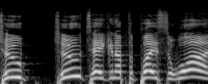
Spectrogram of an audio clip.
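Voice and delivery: acted loud shouting. A speaker recounts protesting a guitar case on a plane, retelling a loud shout. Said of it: "And I loudly said".

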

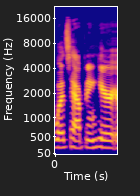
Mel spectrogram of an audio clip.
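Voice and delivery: ordinary delivery

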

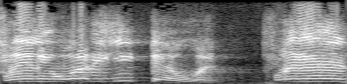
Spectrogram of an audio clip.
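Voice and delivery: put-on loud, very high Alabama accent. Act out how Vic called you on it when you were out of line, in Vic's loud Alabama accent. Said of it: "in that loud Alabama accent".

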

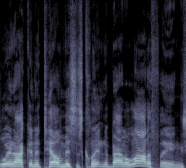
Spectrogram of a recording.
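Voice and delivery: devilish, mischievous delivery. Retelling a sketch where a performer played Clinton: devilish Bill Clinton impression. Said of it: "devilish, uh, you know, Clinton impression".

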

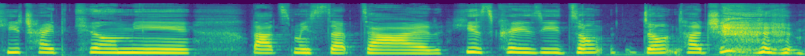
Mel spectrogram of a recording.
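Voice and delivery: put-on hysterical screaming and crying. Retelling screaming to bystanders after an attack: imitating someone screaming. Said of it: "screaming, like".

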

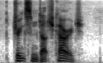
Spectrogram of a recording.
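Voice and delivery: normal talking voice

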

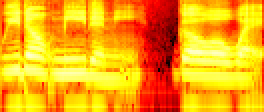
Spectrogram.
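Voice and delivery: put-on gruff angry voice. Retelling a story, a voice from inside the room answers: gruff, angry voice. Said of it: "A gruff, angry sounding voice says".

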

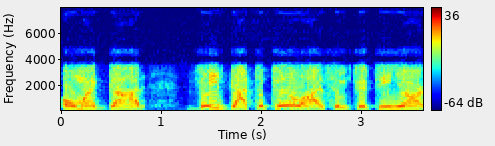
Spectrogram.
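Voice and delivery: put-on, drawn-out, mild protesting cry. Retelling own reaction while watching a football play: imitating own screaming. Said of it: "I started screaming".

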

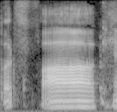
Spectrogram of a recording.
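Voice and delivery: confiding, conspiratorial, just-between-us throwaway aside. Saying something just between us, said very quietly. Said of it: "I'm saying it really quiet".

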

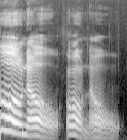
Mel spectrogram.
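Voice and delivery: on the verge of tears, about to cry. Looking at a photo with a friend, on the verge of tears. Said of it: "I'm like about to cry".

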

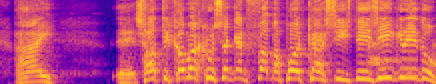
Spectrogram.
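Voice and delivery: mock bantering shout, very high and rising. Retelling what fans behind them shouted: imitating someone shouting. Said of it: "they were shouting".

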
